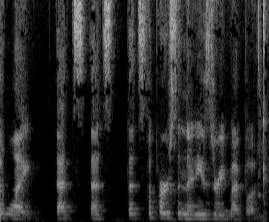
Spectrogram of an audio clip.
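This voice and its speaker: In a raised, projected voice, a woman speaks with an American accent. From Missouri, near Tennessee border. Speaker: cosplayer and writer. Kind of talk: casual chat.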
